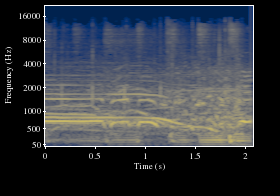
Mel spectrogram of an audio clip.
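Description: Crowd cheering for a racing dachshund, with drawn-out whoops from several voices over clapping.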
